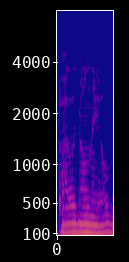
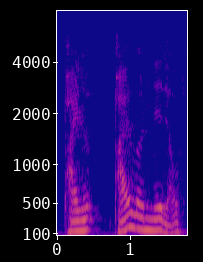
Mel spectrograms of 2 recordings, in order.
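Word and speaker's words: pilonidal: I always pronounce it pylononil, but it's pylonidal cyst, uh, and they can be very large and very painful.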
